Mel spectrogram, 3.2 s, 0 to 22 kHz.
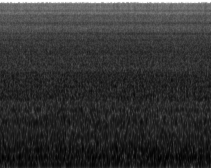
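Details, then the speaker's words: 1984 Chevy C20 V8 just started cold with choke on: loud, steady rumble with an even low beat and no misses or knocks; idling smoothly; normal idle. "that sounds beautiful doesn't it listen how smooth and quiet this thing"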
